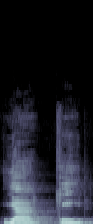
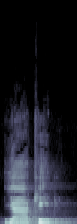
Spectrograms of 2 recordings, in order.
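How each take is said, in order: First: "Yakid" as YAH-keed, long ee, falling tune; Hebrew pronunciation. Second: "yakid" slowly, each sound clear; Hebrew pronunciation. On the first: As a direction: say "Yakid" slowly and clearly, stress on the first syllable. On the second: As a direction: say "yakid" as YAH-keed, stress on the first syllable. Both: Shown as a demonstration. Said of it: "So we pronounce it".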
